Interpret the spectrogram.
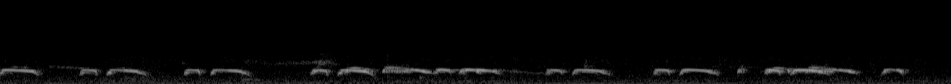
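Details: Spotted dove kept as a decoy bird, cooing in the 'thúc gù' style: a steady run of about a dozen short, arched, mid-pitched coos, each quickly following the last, over a faint constant background hiss.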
